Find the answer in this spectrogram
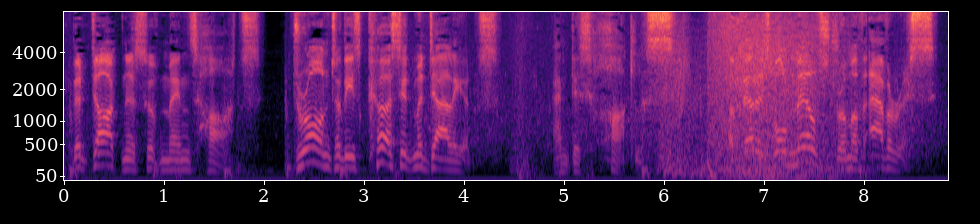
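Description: An actor playing a coldly calculating, mocking hooded villain in a video game, grandiose and deliberate with false politeness. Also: male voice, sing-song. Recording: noisy game capture with rumbling ambience.

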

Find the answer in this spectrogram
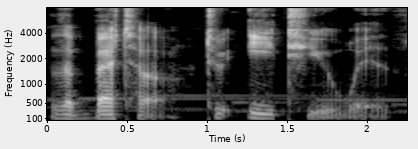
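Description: A man voicing a crafty, hungry wolf who speaks in a slow, coaxing drawl. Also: lowish voice, flat delivery, vocal fry, a little mellow, faint music behind. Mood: menacing. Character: sly hungry male wolf, crafty and smooth.

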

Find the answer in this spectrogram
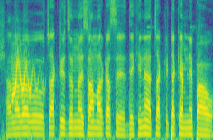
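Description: A man's voice: fairly high pitch, level tone, brisk, pushed and bright, clear, resonant tone, dry recording. A man voicing a scheming, self-important corrupt boss in a comic cartoon, pompous and sly, with colloquial Bangladeshi speech. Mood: scheming aside. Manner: pompous, mock-formal, sly.

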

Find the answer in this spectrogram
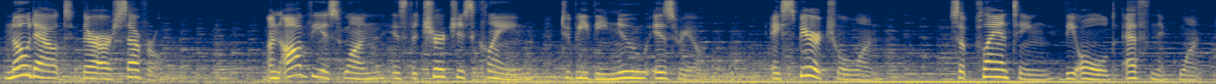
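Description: A young woman reading a written article aloud as narration, in a deliberate, formal manner. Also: medium pitch, lively intonation. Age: young adult. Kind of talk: scripted read-aloud narration. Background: music.

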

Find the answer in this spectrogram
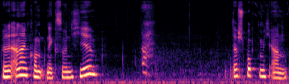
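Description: A woman's voice: mid-range voice, takes it slowly. A woman playing a video game, thinking aloud in colloquial asides and reading game text. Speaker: let's play host. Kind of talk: casual gaming commentary with read-aloud game text.

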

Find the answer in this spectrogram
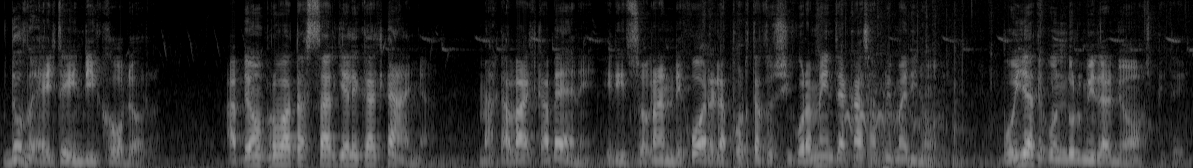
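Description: A man's voice: medium pitch, expressive, fast talker, pushed and bright, slight background noise. An actor playing a gracious, courteous king in an Italian radio drama, speaking in a courtly, formal way. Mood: gracious, genial.

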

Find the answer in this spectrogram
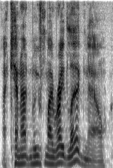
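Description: Man voicing a melodramatic, formal lady ghost, animated pitch. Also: normal speed. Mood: desperate pleading. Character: female water ghost, haughty lady turning to desperate pleading.

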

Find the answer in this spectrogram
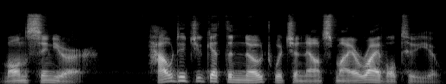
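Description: A man reading a storybook part as a courtly, devoted conspirator, formal, deferential and persuasive in measured rhetoric. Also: deep voice, sing-song, fairly bright tone. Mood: smooth, assured.

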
